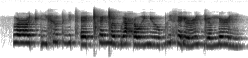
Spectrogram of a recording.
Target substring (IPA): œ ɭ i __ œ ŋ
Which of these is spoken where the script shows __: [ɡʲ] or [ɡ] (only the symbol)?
ɡʲ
